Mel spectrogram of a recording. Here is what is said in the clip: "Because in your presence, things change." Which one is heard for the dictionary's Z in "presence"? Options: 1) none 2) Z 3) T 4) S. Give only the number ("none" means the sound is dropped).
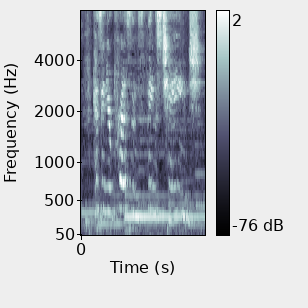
2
